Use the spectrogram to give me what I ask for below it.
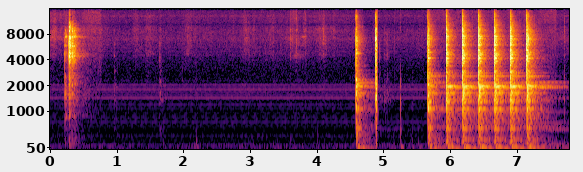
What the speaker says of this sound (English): you're going to take the hammer and you're going to collapse this compression ring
